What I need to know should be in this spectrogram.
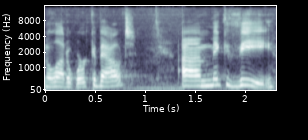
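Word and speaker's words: MIECHV: lot of work about make a V that's how we pronounce that acronym bully or not and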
